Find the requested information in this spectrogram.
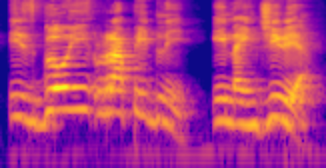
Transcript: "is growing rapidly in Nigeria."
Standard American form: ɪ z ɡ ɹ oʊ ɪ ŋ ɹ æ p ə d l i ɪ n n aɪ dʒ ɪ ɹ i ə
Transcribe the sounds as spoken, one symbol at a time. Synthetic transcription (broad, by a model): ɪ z ɡ l oʊ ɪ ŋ ɹ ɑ p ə d l i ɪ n n aɪ dʒ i ɹ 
